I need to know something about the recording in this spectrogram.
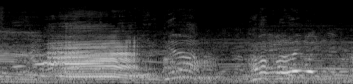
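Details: Lowing of Sahiwal bull calves at Ambari cattle market in Parbatipur, Dinajpur, Bangladesh, on 13 December 2025: a strong, steady, drawn-out moo lasts about a second, then shorter bellowing calls come amid crowd speech.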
